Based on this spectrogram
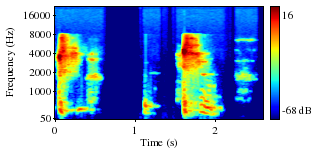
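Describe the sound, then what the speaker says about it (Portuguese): Two quick sharp sneezes from a woman, close and abrupt, separated by a short pause with a brief breathy sound between them. "eu sempre espirro"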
